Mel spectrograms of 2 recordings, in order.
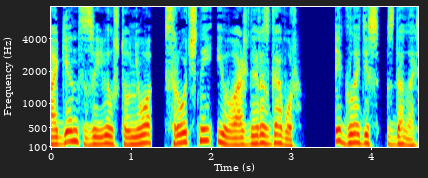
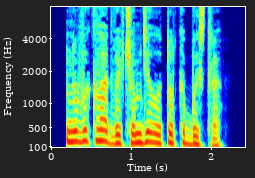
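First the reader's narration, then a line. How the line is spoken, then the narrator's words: Sighing. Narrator (Russian): вздохнула она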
